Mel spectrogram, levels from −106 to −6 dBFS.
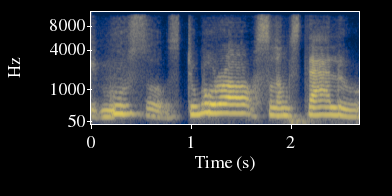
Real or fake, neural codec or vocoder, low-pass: fake; codec, 16 kHz in and 24 kHz out, 0.4 kbps, LongCat-Audio-Codec, fine tuned four codebook decoder; 10.8 kHz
